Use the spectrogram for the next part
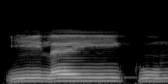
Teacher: izhar syafawi, bunyi saja kum, jangan panjang, terus masuk.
